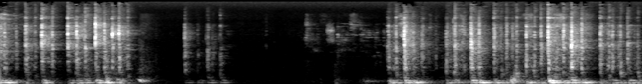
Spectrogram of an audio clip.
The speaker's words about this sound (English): That is some furious typing, bro. You got to get one of those mechanicals.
